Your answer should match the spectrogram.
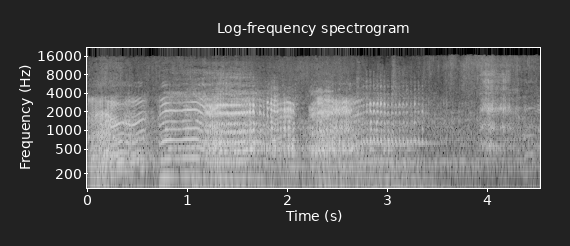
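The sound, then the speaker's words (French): A loud, intense creature growl rumbles, its warbling, shifting pitch stretched over several seconds in two or three surging bursts before trailing off, with no talking. “Les deux enfants s'éloignaient de Kalmada lorsqu'ils entendirent un grognement intense.”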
